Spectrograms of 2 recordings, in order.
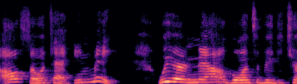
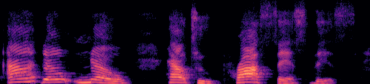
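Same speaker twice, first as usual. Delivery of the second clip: slow, pointed repeat; much slower than usual. Retold or imitated. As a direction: drag out "I don't know how to process this" word by word. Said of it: "He didn't ask any of those questions".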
